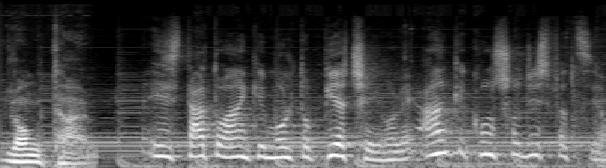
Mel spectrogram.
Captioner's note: italian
